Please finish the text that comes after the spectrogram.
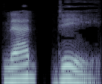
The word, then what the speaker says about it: Najd: Najd or Najd Arabic, Enjd pronounced Nad-D, is a geographical central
